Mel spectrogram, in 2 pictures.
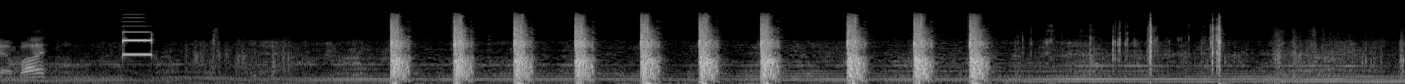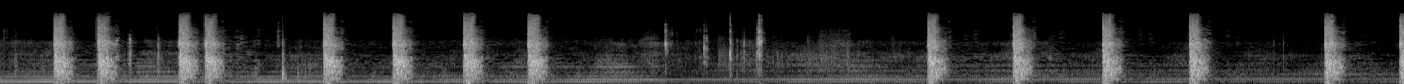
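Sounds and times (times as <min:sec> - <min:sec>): pistol gunshots: 0:03.8 - 0:10.0, 0:14.6 - 0:16.4, 0:17.2 - 0:19.6, 0:23.3 - 0:23.6, 0:24.2 - 0:26.2, 0:27.3 - 0:27.7.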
